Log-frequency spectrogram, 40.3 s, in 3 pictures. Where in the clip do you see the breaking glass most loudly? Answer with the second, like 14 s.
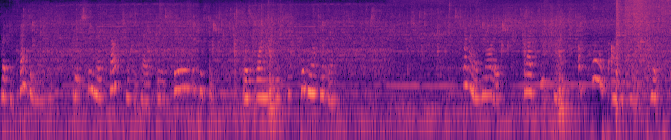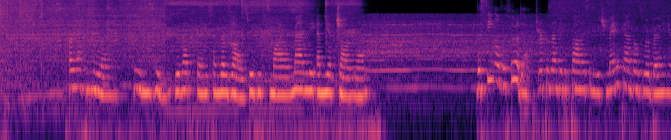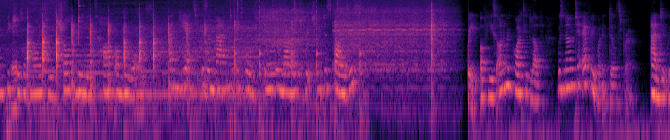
13 s.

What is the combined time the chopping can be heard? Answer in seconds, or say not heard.
8 s.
